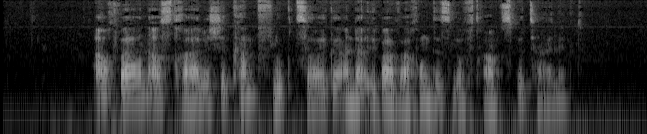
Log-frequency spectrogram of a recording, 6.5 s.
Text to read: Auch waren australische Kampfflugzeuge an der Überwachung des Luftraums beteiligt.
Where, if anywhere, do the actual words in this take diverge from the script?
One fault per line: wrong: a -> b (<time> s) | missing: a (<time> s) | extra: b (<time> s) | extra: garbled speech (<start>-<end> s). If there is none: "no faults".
no faults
